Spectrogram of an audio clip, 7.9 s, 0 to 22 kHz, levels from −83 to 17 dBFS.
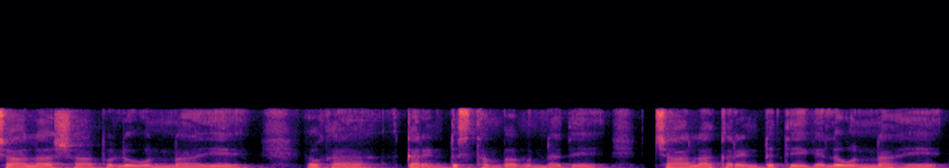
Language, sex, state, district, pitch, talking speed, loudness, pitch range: Telugu, male, Telangana, Hyderabad, 115 Hz, 85 wpm, -22 LUFS, 115-120 Hz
